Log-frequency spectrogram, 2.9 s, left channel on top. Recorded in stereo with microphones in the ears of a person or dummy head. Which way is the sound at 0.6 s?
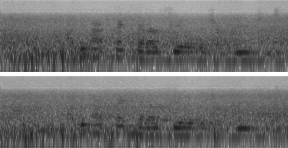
60° left (ahead or behind).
